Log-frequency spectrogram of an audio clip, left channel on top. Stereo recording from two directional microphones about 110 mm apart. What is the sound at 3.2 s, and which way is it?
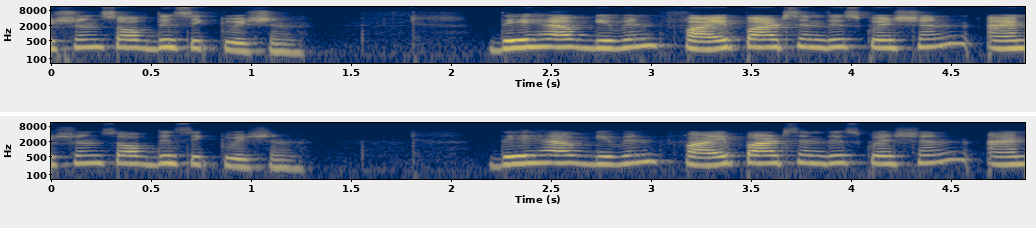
Speech, 15° left (ahead or behind).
